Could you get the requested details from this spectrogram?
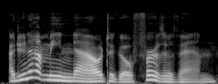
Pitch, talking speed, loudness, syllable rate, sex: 160 Hz, 250 wpm, -17 LUFS, 5.0 syllables/s, male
